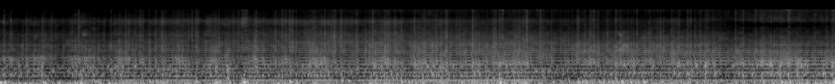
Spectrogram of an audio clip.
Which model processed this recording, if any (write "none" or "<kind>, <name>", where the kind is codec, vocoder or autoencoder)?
vocoder, Vocos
